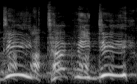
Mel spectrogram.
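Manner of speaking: high, loud and laughing; laughing through it. Retold or imitated. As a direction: crack up while saying it. Reliving home run, laughing.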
